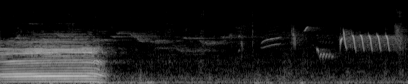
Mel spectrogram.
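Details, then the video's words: A cow among dozens playing in green rice fields gives a loud, steady moo lasting about a second, then small birds chirp and trill in the background, one with a rapid repeated note. "funny cow sounds, Moo cow sounds"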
